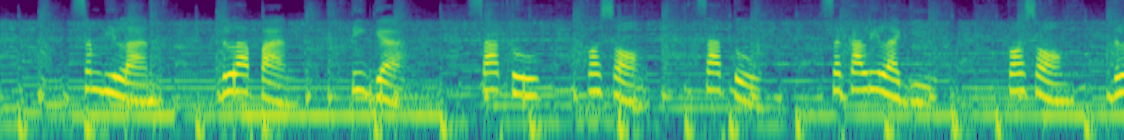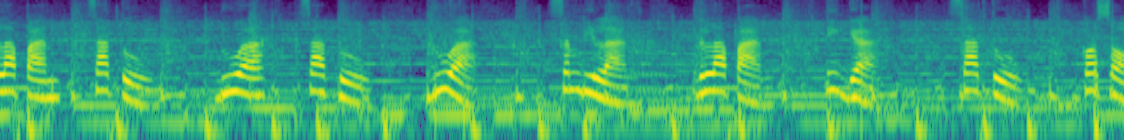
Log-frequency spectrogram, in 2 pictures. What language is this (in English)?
Indonesian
